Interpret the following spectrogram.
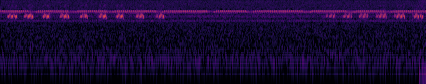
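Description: Faint cricket chirping: a quick run of short, high pulses, about five a second, that stops about two and a half seconds in and starts again near the end.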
